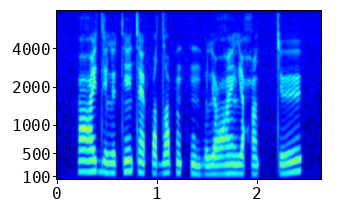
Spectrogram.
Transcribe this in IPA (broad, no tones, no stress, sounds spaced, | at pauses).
ʕ e d e l ɵ t ẽ t æ f ø dˤ œ p ũ f ũ b o l ø ʕ ɛ̃ l i ħ ɑ̃ tː ø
